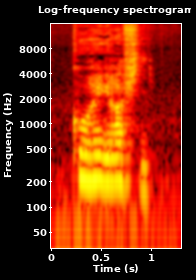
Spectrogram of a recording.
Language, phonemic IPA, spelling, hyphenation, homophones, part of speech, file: French, /kɔ.ʁe.ɡʁa.fi/, chorégraphie, cho‧ré‧gra‧phie, chorégraphient / chorégraphies, noun / verb, LL-Q150 (fra)-chorégraphie.wav
- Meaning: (noun) choreography; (verb) inflection of chorégraphier: 1. first/third-person singular present indicative/subjunctive 2. second-person singular imperative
